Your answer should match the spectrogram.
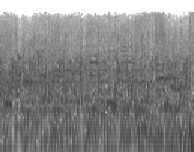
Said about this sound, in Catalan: Un altre aplaudiment per vosaltres, perquè no valeix.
